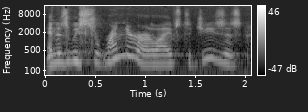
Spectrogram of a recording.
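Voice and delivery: normal talking voice

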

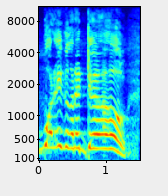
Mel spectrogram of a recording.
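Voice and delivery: high, panicky wail; mock freak-out. Pastor imitating himself panicking in someone else's crisis, mock freak-out. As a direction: pretend to lose your head. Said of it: "I'm, like, freaking out".

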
